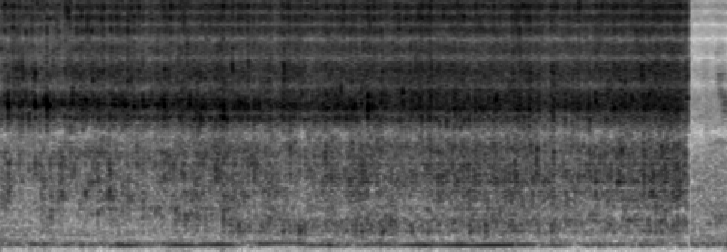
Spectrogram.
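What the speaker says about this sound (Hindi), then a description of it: "अब हम इसमें डालेंगे पानी।" Water gushes steadily into a vessel holding goat liver for washing in a kitchen, a continuous close pour that runs for about seven seconds before stopping abruptly.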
